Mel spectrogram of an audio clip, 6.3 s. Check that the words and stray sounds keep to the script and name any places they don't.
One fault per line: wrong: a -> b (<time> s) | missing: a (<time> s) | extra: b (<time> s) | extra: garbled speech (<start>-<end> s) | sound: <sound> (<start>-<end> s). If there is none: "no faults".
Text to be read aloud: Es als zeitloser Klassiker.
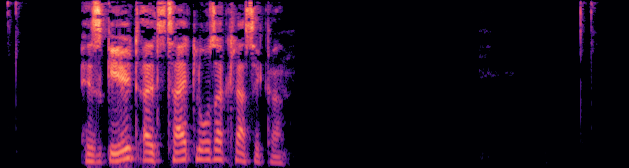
extra: gilt (1.0 s)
